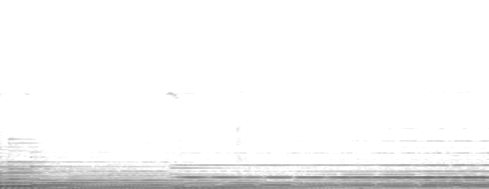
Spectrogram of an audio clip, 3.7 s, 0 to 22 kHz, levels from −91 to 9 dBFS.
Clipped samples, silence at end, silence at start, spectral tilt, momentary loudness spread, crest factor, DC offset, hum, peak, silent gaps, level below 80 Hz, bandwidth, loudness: under 0.1%; 0 s; 0 s; -8.5 dB/octave; 6 LU; 16 dB; under 0.1%; none; -24 dBFS; none; -60 dBFS; 11.5 kHz; -41 LUFS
